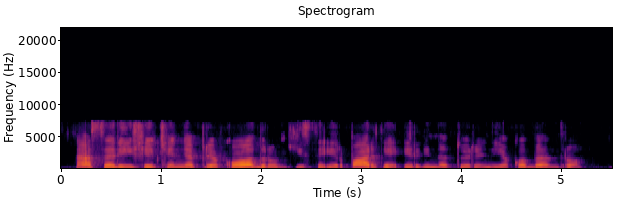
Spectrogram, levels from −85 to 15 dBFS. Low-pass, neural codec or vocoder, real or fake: 7.2 kHz; codec, 16 kHz, 4.8 kbps, FACodec; fake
